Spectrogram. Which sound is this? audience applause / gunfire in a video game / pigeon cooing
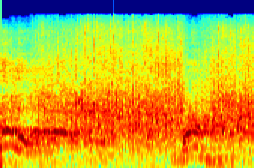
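audience applause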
